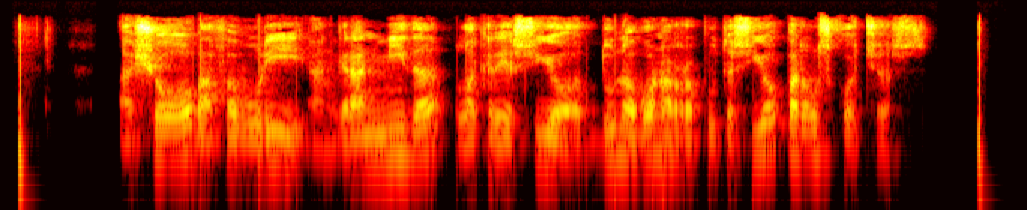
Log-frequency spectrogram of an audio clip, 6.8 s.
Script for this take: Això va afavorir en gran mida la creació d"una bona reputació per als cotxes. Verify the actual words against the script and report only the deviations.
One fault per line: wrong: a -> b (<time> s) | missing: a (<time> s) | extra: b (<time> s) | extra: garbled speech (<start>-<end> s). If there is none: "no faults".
no faults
